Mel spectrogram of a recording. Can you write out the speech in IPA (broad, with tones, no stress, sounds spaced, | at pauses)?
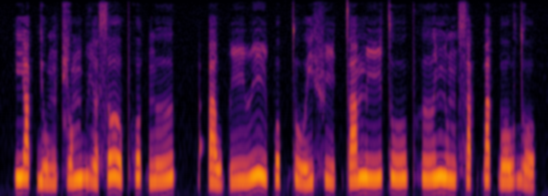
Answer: j a˥˨ k̚ j u˩ ŋ t͡ɕ o˧˥ m b i˩ ə̯ s ɤː˥˨ pʰ o˥˨ t̚ ŋ ɯː˧˥ | ʔ a˧˩ w p iː˧ ʋ iː˥˨ p o˧˥ p̚ t̪ uː˩˧ j f iː˧˩ t̚ t̪ a˧˥ m iː˧˥ t̪ uː˧˥ pʰ ɯː˧˥ ɲ u˧ ŋ s a˧ k̚ p a˥˨ t̚ ʋ o˧˥ w d o˩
